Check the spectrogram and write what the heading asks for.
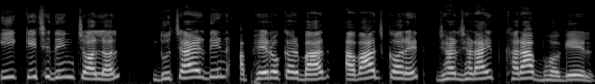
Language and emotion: Maithili, neutral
